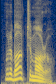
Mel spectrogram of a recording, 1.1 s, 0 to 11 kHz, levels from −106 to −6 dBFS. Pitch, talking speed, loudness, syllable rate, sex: 155 Hz, 225 wpm, -14 LUFS, 6.8 syllables/s, male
